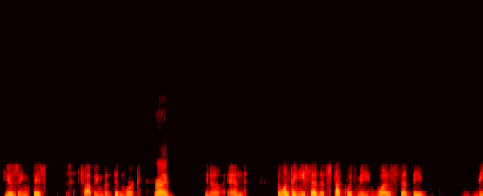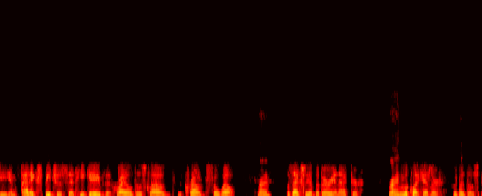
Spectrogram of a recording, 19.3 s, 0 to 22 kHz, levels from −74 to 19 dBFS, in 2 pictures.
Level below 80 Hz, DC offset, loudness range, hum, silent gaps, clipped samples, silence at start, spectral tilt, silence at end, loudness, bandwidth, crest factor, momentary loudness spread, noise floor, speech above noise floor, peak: -54 dBFS; under 0.1%; 4 LU; none; none; under 0.1%; 0.1 s; -8.5 dB/octave; 0 s; -25 LUFS; 9.4 kHz; 22 dB; 13 LU; -84 dBFS; 59 dB; -4 dBFS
